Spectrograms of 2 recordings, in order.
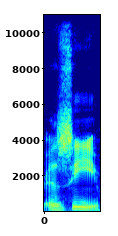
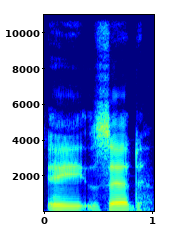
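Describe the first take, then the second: First: The letter is said the American way, zee. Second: The letter is said the British way, zed.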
